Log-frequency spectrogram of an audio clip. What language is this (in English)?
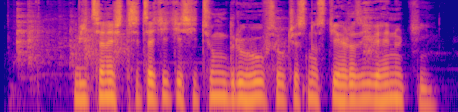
Czech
